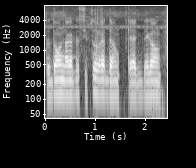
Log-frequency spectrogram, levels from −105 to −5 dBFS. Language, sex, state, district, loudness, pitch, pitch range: Chakma, male, Tripura, Unakoti, -16 LUFS, 120 Hz, 115-125 Hz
